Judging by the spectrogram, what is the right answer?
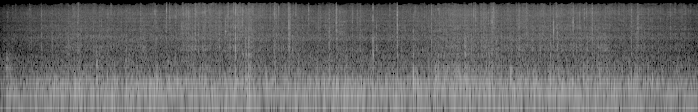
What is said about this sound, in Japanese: はい、これ奮発して和牛買っちゃった。霜降りだよ、霜降り。焼いたらジューっていい音するよ。うん、今から焼くね。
